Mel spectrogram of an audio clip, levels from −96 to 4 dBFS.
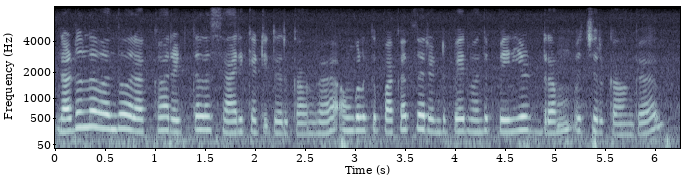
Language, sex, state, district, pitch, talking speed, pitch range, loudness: Tamil, female, Tamil Nadu, Chennai, 240 Hz, 155 wpm, 225-260 Hz, -18 LUFS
